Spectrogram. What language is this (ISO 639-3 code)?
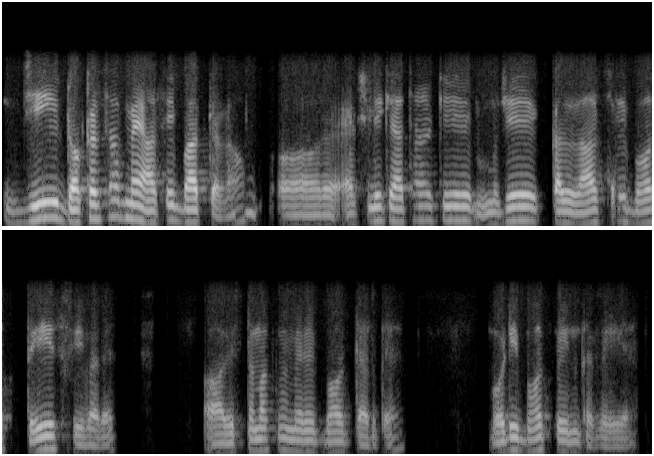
urd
